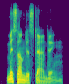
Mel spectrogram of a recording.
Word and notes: Misunderstanding: British English

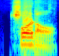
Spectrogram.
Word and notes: chortle: American English

